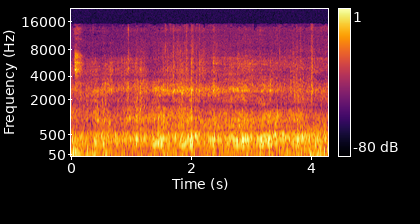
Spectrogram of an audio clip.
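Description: Steady low wind rumble on the microphone, with a faint broken murmur above it.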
